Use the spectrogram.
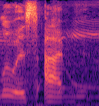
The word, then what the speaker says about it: Luis: Even though it says Luis, but it's pronounced Lewis. Don't ask why, but that's just what it is.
